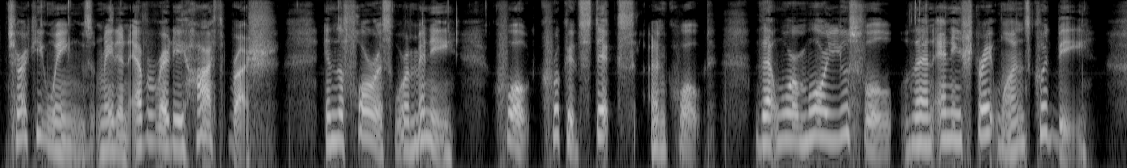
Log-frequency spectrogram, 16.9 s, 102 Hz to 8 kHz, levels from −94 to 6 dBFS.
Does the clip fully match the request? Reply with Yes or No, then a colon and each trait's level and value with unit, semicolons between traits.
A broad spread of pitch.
No: average, 3.7 semitones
